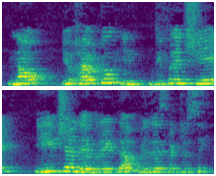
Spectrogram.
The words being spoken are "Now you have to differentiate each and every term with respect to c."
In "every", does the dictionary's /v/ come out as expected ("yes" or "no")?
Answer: no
